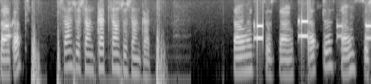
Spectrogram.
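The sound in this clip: Telephone keypad tones as a number is entered into a phone's message centre setting: two short, clear beeps sounding under a person's speech, with pauses between spoken phrases.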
